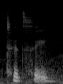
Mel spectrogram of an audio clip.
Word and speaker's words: Tootsie: You pronounced it wrong. It's Tootsie.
